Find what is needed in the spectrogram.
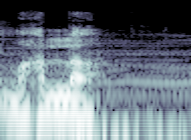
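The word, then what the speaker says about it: ਮਹਲਾ: have to call it mahela jyoti which doesn't really happen and which doesn't really make sense if you look at gurbani so what we need to remember is the word is pronounced mahala and when it says uh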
